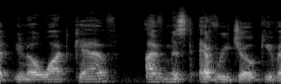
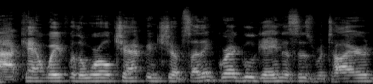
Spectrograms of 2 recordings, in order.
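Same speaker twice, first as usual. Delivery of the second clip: ordinary talk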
